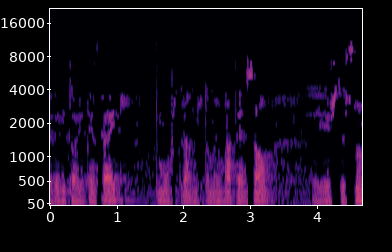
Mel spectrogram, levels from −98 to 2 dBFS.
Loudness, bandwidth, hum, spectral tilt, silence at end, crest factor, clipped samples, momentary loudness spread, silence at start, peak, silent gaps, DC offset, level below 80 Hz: -48 LUFS; 7.4 kHz; none; -4.5 dB/octave; 0 s; 20 dB; under 0.1%; 14 LU; 0 s; -28 dBFS; none; under 0.1%; -70 dBFS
